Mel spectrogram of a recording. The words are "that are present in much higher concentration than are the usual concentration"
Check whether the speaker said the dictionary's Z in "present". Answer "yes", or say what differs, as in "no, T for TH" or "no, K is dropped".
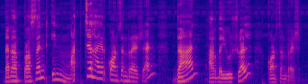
no, S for Z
